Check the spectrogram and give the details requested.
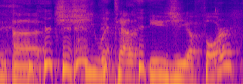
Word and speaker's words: Chiwetel Ejiofor: This morning, Chiwetel Ejiofor.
